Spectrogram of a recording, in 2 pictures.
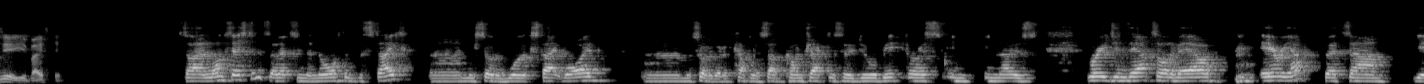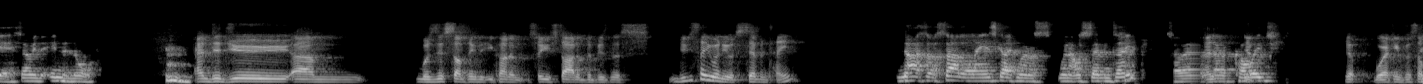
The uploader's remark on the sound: This is the last time we use Zoom for any podcasts! Unfortunately, we experienced a few audio dropouts and the connection wasn't the best.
